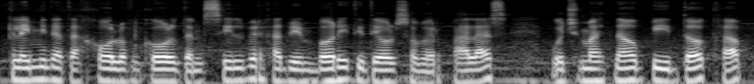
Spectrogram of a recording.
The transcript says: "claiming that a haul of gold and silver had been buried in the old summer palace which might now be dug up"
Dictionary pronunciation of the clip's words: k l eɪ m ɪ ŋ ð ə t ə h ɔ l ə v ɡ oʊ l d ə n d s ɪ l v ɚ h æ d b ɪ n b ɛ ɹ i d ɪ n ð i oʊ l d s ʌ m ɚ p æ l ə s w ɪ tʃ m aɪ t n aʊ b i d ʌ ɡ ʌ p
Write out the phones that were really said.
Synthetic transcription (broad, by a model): k l eɪ m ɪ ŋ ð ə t ə h ɔ l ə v ɡ oʊ l d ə n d s ɪ l v ɚ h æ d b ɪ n b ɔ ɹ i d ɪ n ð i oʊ l s ʌ m ɚ p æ l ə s w ɪ tʃ m aɪ t n aʊ b i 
